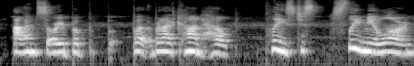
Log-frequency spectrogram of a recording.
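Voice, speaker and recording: A woman puts on a shaky, high-pitched character voice. She keeps to a flat monotone at a moderate pace. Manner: pleading, stammering.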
